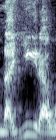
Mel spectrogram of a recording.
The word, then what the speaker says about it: Nayirah: Nayira? N-A-Y-I-R-A-H.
